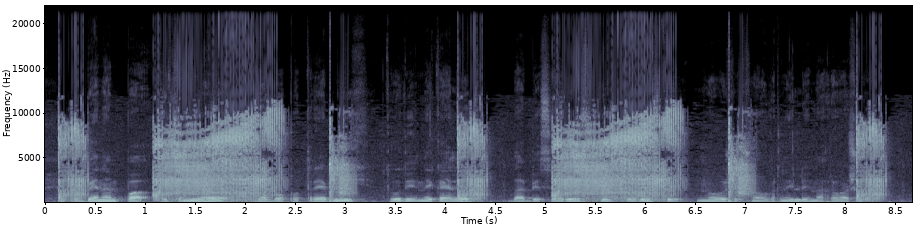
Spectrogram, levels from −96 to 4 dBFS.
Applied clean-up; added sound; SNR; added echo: none; Fart; -3 dB; none.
